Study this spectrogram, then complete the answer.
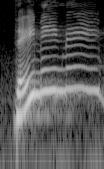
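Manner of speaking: high, joyful disbelief; a sudden lift of joy; rejoicing. A narrator's reading. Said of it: "Boncha rejoiced".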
